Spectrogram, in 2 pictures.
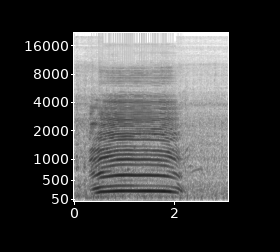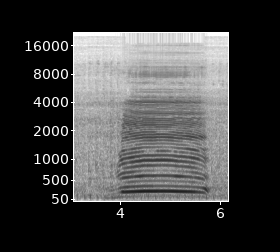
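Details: Cow at a village market, one of five cows mooing: two long, steady, loud moos of under two seconds each, separated by a quiet gap of about two seconds, ending with a slight downward slide.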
